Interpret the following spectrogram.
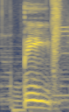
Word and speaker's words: BAPE: Padahal pengucapan singkatan dari brand ini sederhana banget, yaitu Bape. Bape. Bukan babe ya, because she's not your girlfriend.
